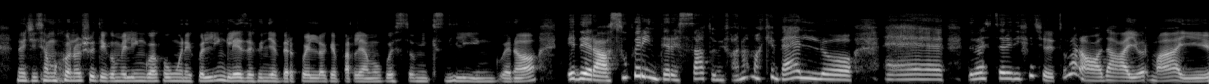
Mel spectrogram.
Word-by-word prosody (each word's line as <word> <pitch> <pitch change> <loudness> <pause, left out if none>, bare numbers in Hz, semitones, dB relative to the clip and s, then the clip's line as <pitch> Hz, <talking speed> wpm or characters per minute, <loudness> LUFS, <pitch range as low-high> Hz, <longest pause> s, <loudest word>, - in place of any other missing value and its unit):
noi 180 -2 -1
ci 170 0 -5
siamo 180 -1 -1
conosciuti 175 -2 +1
come 160 0 -1
lingua 160 0 0
comune 165 -2 -3
quell'inglese, 165 -1 +2
quindi 155 0 -3
è 150 - -2
per 140 +1 -2
quello 150 -1 0
che 145 0 -4
parliamo 140 0 -3
questo 150 +1 -6
mix 150 -1 -9
di 160 - -8
lingue", 145 -3 -4
no. 145 +1 +2 0.3
Ed 260 +1 +3
era 205 -8 +9
super 315 - +1
interessato 260 - -1
e - - -6
mi 205 - -8
fa: 200 0 -12
"No 285 +6 -3
ma 290 -5 -3
che 300 +4 -4
bello. 250 -5 +2 0.3
Ehm, 230 0 -3 0.2
dev'essere 270 +2 +1
difficile." 260 - -3
Ho - - -2
detto: 345 - -14
"Ma 180 - +2
no 170 - +1
dai, 175 -3 +1
ormai 160 -5 0
175 Hz, 195 wpm, -22 LUFS, 155-235 Hz, 0.3 s, era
